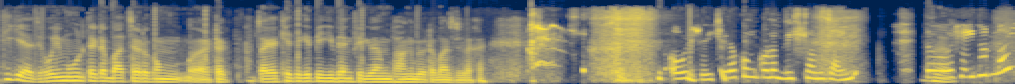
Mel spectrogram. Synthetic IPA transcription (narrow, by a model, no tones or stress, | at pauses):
ʈʰikeat͡ɕʰeojmoɦuɾt̪eɛk̚ʈabatːɕʰaeɾɔkomɛ̰k̚ʈa | d͡ʑajɡakʰet̪ekepiɡibɛŋkfeɡibɛŋbʱaŋbeoʈabãd͡ʑʰʱla̰kʰa | ɔboʃːojʃeɾɔkomkonod̪ɾiʃːoamit͡ɕajni | t̪oʃejd͡ʑʱonːoj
